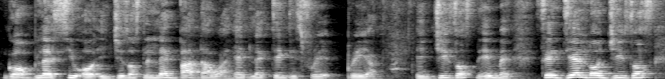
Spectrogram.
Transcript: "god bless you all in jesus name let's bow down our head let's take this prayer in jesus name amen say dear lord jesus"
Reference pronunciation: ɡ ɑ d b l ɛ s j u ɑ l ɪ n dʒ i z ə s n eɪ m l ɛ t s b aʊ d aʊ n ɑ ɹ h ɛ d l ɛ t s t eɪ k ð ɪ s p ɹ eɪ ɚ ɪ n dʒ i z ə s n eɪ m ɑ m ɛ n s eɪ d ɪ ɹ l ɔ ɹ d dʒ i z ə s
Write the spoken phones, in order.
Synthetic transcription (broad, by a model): ɡ ɑ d b l ɛ s j u ɑ l ɪ n dʒ i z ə s n eɪ m l ɛ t b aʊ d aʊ ɑ h ɛ d l ɛ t t eɪ k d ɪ s p ɹ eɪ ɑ ɪ n dʒ i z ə s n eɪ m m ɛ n s eɪ d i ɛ l ɔ d dʒ i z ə s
